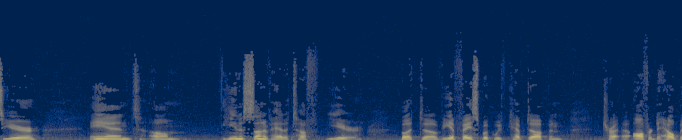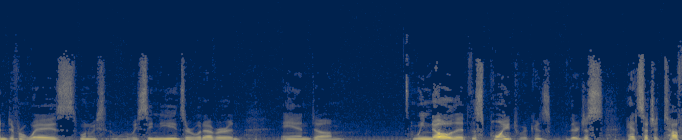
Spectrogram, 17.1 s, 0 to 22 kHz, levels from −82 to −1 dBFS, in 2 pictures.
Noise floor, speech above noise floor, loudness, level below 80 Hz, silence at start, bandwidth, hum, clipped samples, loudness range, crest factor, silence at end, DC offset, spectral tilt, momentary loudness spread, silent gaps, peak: -58 dBFS; 28 dB; -30 LUFS; -62 dBFS; 0 s; 15 kHz; none; under 0.1%; 6 LU; 26 dB; 0 s; under 0.1%; -5.5 dB/octave; 14 LU; none; -6 dBFS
